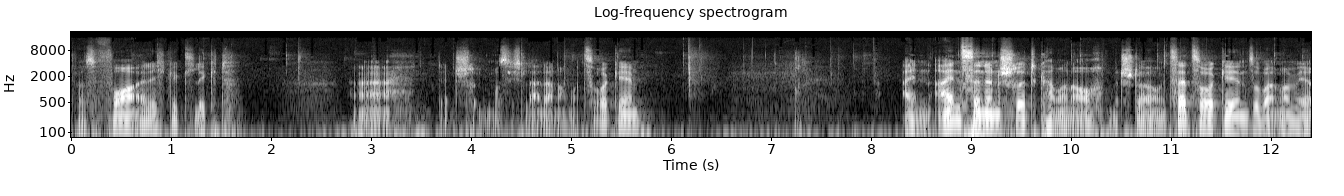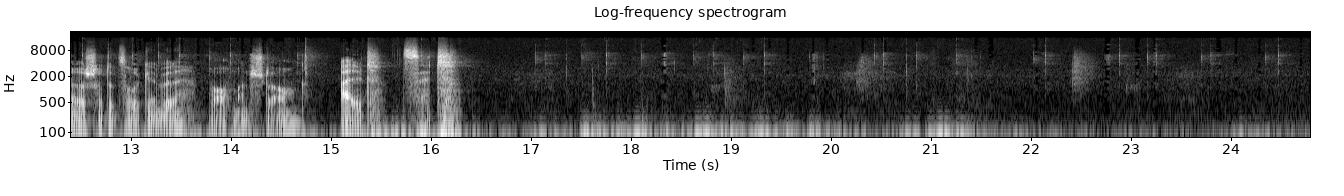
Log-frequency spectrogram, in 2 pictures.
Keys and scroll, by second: 4.0 ctrl+z, 6.4 alt+scroll up 6.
